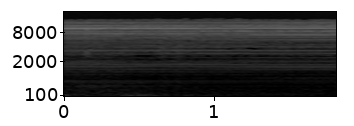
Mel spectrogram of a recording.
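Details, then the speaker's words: Videojet Dataflex Plus 6420 107mm printer after calibration with air applied. Faint, steady electrical hum with a thin buzz from the air solenoid, still audible after the air is removed. A solenoid fault is suspected and the solenoid is to be replaced. "I did apply air that I can hear a humming coming from the solenoid so I suspect there's an issue there"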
